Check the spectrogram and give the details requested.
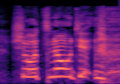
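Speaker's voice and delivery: really bad put-on Kerry accent, pitched way up. Quoting a man who has a Kerry accent, the speaker does a really bad Kerry accent. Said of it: "I'm about to do a really bad Kerry accent".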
